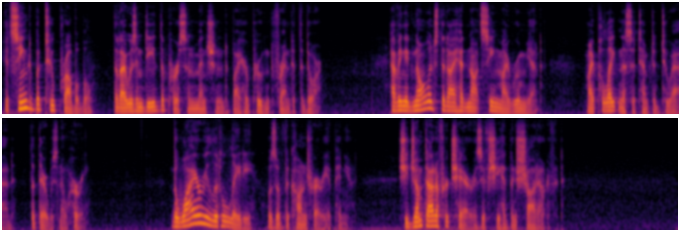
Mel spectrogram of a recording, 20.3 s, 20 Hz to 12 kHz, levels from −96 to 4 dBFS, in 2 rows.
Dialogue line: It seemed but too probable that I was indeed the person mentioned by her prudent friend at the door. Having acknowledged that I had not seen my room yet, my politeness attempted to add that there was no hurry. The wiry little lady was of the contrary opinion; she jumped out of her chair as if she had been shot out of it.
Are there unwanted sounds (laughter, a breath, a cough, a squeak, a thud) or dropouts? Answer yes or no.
no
